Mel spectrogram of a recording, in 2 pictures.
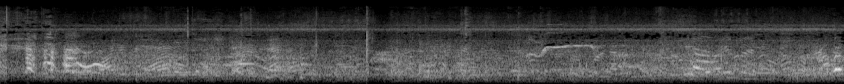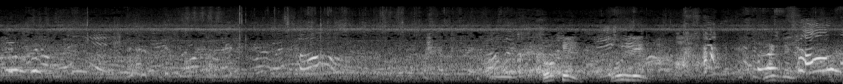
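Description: A crowd of women and children chatter outdoors at night.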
